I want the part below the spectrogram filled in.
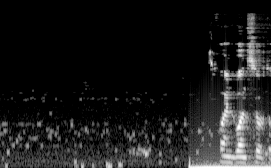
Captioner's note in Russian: птички щебечут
